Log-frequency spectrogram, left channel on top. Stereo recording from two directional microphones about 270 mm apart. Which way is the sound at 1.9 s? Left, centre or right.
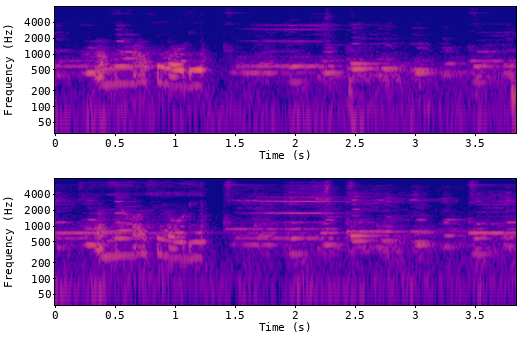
Right.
